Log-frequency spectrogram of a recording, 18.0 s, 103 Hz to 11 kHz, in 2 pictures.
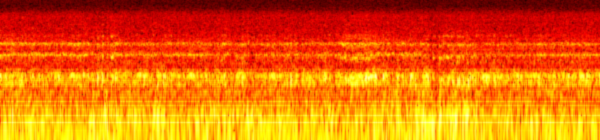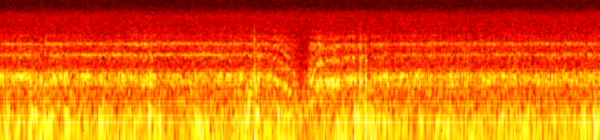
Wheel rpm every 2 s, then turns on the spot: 230, 230, 230, 230, 230, 230, 190, 190, 230.
none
